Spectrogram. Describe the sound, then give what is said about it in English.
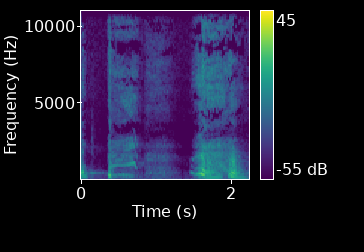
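A few rough coughs and throat-clearing bursts from a preacher giving a sermon on prayer, moderately loud, with short pauses between them and no speech. “I haven't coughed at all until I got up here.”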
